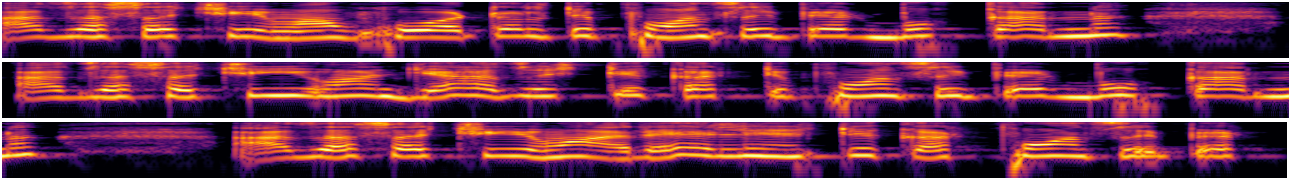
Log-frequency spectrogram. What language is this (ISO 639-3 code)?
kas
